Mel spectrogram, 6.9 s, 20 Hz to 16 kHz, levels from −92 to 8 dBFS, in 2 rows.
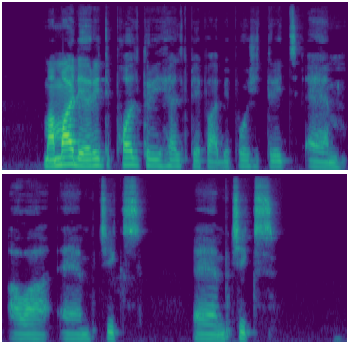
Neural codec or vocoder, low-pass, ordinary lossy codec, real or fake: none; 14.4 kHz; none; real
